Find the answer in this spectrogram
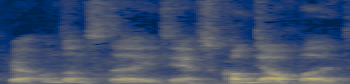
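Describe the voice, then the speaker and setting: A man hosting an interview, talking in a quick, casual and colloquial way. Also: mid-range voice, animated, darkish tone. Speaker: interviewer, channel host. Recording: roomy, distant, faint background noise.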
